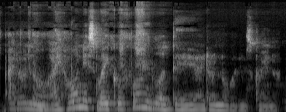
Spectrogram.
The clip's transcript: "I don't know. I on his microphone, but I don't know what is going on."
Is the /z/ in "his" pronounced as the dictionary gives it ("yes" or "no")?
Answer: no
